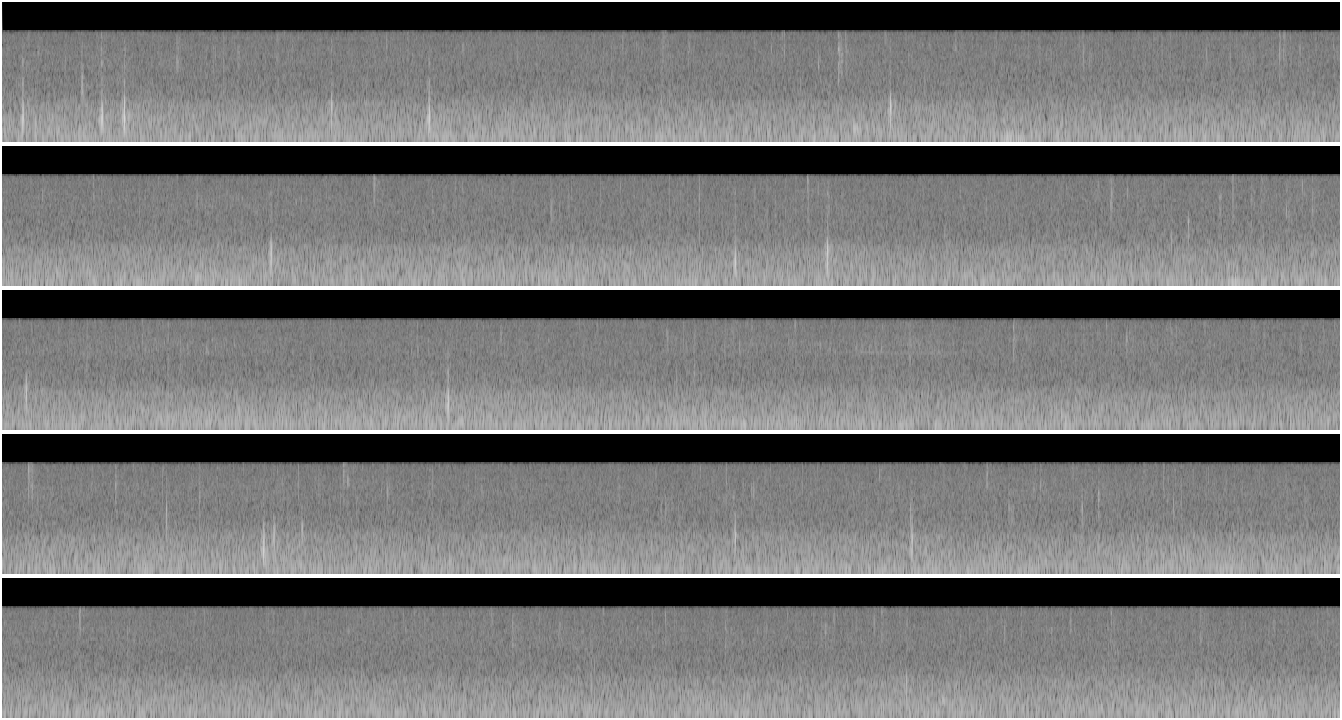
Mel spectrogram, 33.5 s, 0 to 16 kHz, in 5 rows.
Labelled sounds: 17.7	17.9	Pacific white-sided dolphin, 3.2 to 3.4 kHz

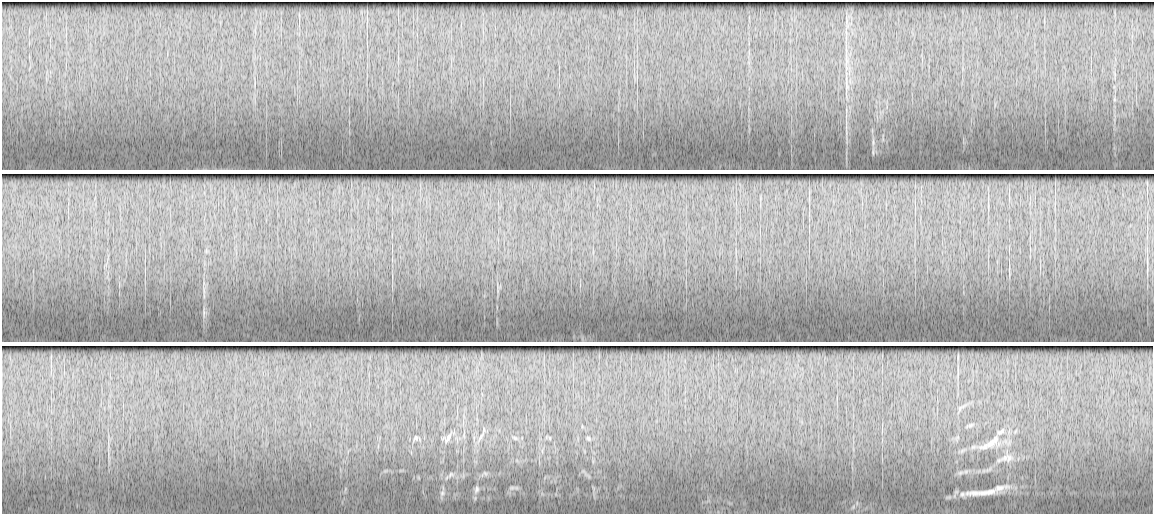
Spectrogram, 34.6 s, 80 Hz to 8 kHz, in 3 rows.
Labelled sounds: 26.8	28.6	humpback whale, 0.91 to 2.8 kHz
32.5	33.4	humpback whale, 0.78 to 4.1 kHz

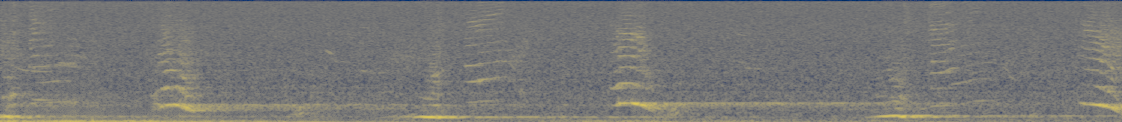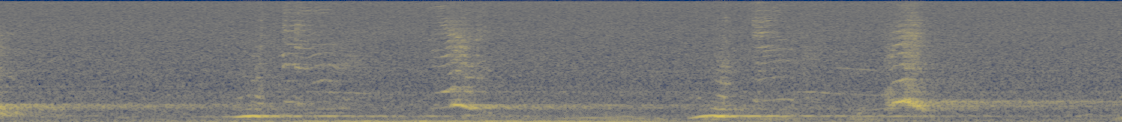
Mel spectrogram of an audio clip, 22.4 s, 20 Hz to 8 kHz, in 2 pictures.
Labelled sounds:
0.1	0.8	humpback whale, 1.3 to 1.7 kHz
1.6	1.9	humpback whale, 0.80 to 0.96 kHz
4.6	5.1	humpback whale, 0.96 to 5.8 kHz
6.1	6.5	humpback whale, 0.80 to 3.5 kHz
9.5	9.9	humpback whale, 0.93 to 1.1 kHz
10.3	11.1	humpback whale, 1.2 to 4.4 kHz
14.0	14.5	humpback whale, 1.3 to 5.9 kHz
15.6	16.0	humpback whale, 0.80 to 0.93 kHz
18.8	19.1	humpback whale, 2.1 to 3.6 kHz

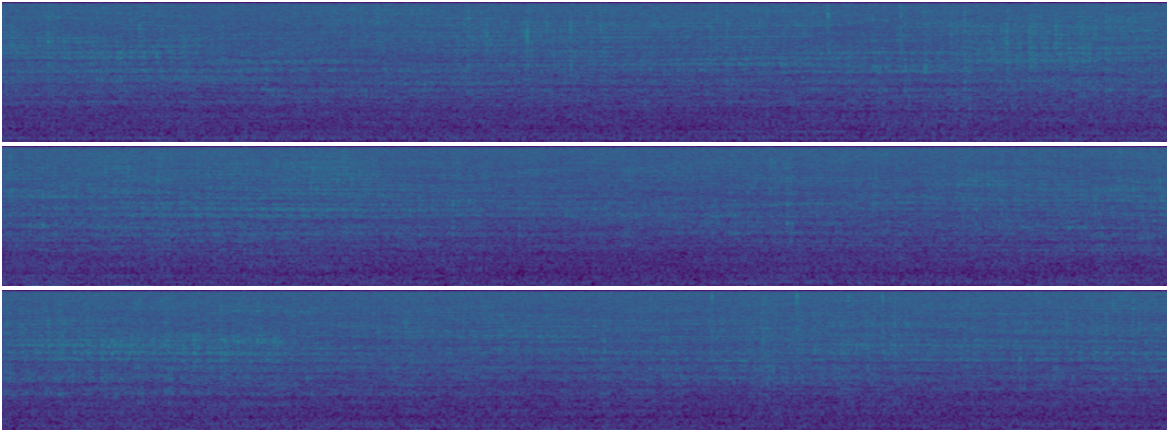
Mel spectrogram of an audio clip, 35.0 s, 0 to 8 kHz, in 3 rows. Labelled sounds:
2.6	2.9	vessel noise, 0.86 to 1.2 kHz
31.7	32.0	vessel noise, 2.4 to 2.6 kHz

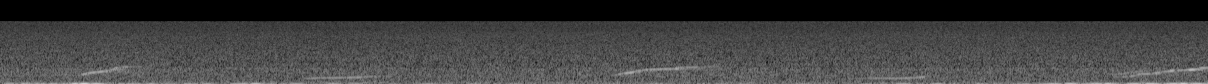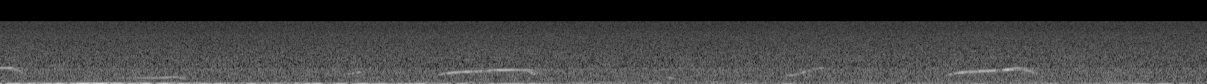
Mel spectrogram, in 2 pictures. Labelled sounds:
6.7	7.0	humpback whale, 0.80 to 0.86 kHz
12.0	12.2	humpback whale, 0.80 to 0.83 kHz

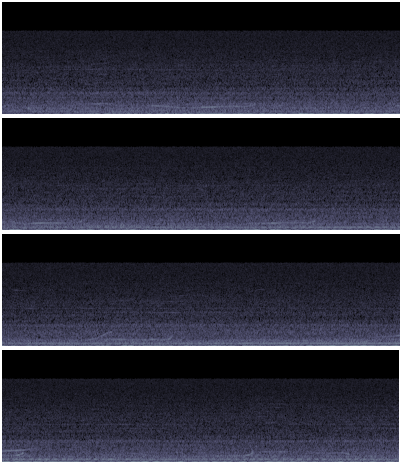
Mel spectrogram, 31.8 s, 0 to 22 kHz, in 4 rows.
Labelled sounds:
16.1	16.4	humpback whale, 2.7 to 2.8 kHz

